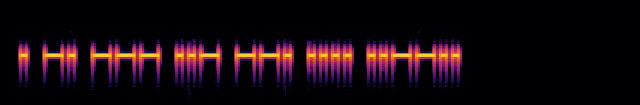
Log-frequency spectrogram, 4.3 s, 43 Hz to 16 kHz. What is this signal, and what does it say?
Morse code, heard as a keyed tone, about 30 wpm, 700 Hz. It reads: ENOUGH?
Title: Sentences from Top 1000 Words - Review Part 3 - 30wpm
